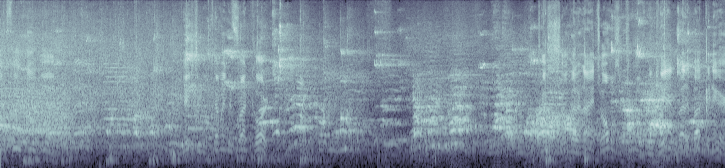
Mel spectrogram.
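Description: Basketball bouncing repeatedly on a hardwood gym floor as players dribble, with voices in the echoing gym.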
